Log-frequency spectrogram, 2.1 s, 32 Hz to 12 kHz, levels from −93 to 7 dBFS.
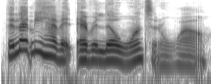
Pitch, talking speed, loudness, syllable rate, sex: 185 Hz, 315 wpm, -16 LUFS, 7.7 syllables/s, female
